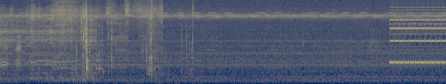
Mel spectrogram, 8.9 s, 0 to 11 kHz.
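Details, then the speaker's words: 2006 Ford F250 rear backup sensors after swapping out the failed sensors for eBay replacements, key in accessory, in reverse, one sensor blocked: rapid, steady high-pitched beeping about three a second; parking sensors working properly. "Alright, so we have now fixed the backup sensors just by swapping them out, identifying which ones weren't working, listening to the tick, and then doing a little eBay special."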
